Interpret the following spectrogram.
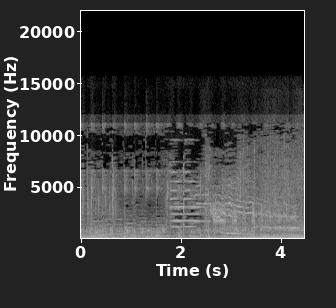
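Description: Cartoon soundtrack: action music with a quick run of clattering sound effects, a brief high ringing tone about two seconds in, then wavering, falling glides.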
